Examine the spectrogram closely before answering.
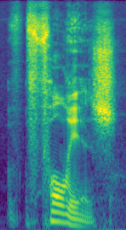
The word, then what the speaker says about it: foliage: The foilage is gorge. Did I say it right? Foilage. Greeners. You're you're mocking me in your The foilage. It's foliage, right?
